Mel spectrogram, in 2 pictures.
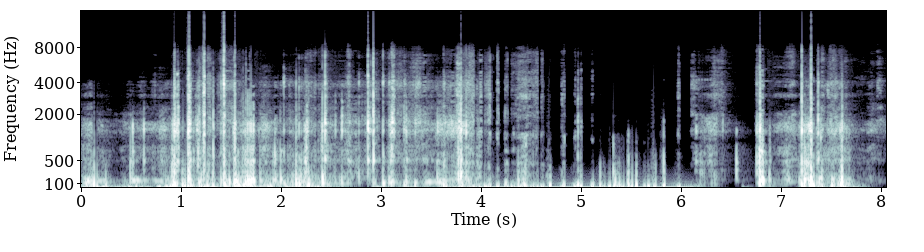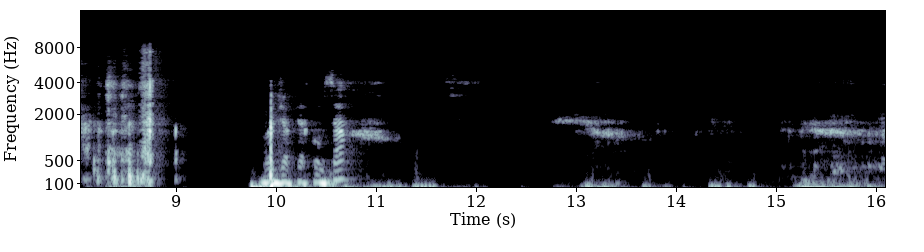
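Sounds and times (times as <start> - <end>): scraping and rubbing on camera: 0.0 - 9.0.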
